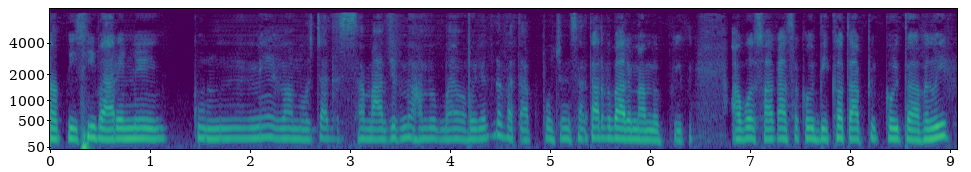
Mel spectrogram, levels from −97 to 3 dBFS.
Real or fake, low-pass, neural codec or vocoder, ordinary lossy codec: fake; none; codec, 16 kHz, 1.1 kbps, Voila-Tokenizer; none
